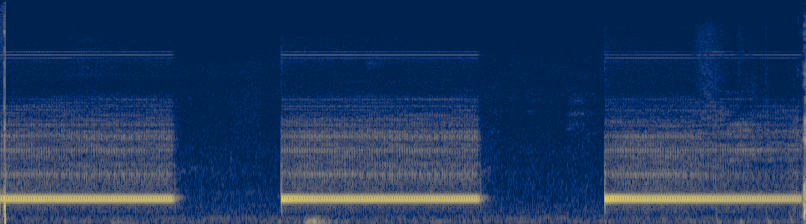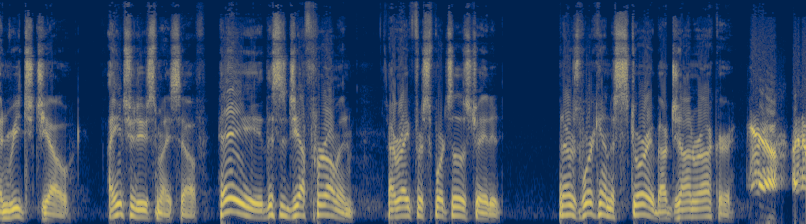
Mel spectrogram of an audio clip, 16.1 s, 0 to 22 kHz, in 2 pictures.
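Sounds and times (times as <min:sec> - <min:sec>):
telephone dial tone: 0:00.0 - 0:01.8, 0:02.8 - 0:04.8, 0:06.1 - 0:08.0
speech: 0:08.1 - 0:15.5.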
